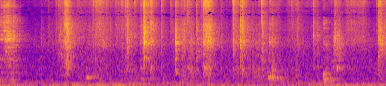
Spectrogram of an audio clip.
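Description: Long latex modelling balloon squeaking and rubbing as it is twisted by hand into a shape, in short irregular squeaks.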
